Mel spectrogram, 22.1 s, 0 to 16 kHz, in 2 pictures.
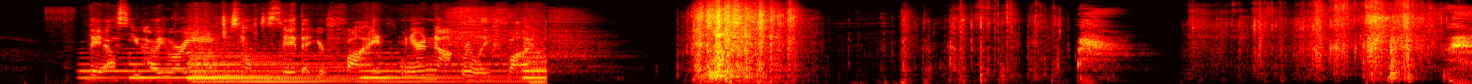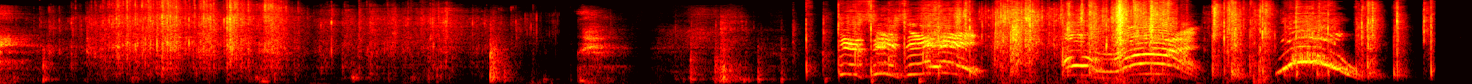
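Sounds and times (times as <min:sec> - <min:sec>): cardboard box tearing and crumpling: 0:05.2 - 0:06.0, 0:06.7 - 0:08.1, 0:08.9 - 0:10.9, 0:11.5 - 0:15.1, 0:17.8 - 0:20.6.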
